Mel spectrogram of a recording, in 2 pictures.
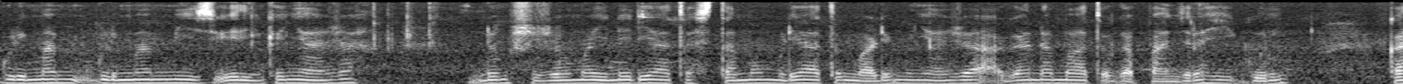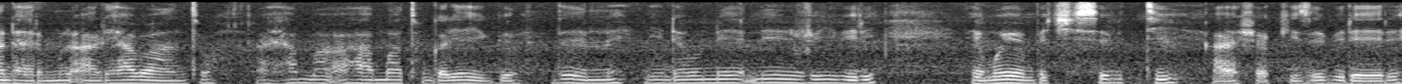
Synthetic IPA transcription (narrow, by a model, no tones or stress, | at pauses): ɡuaɡuɾimamiːzḭeɾiːŋkeɲaːɲʒa | iːndomuʃiʒomwajine̞ɾjaːtoasi̥tamomuɾjaːtomaɾiomuɲaːɲʒaa̰ɡaːndamaːtoɡapaːɲɟiɾahiːɡuɾu | kaːndihaɾiaɾihaβaːntu | aihaahamaːtʰoɡaɾijahiːɡuɾundeneniːndaβonneːɲʒuiβiɾi | emwejoːmbe̞ci̥se̞βitihajaʃa̰kize̞βiɾe̞ːɾe̞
